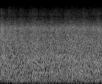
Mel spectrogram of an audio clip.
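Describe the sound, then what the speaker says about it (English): Outdoor rain picking up, a steady dense hiss of drops falling on surfaces, loud and continuous, alone without talk. "rain's starting to pick up a little bit"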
